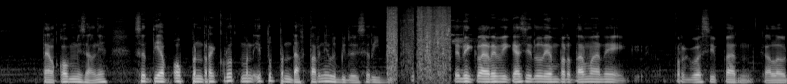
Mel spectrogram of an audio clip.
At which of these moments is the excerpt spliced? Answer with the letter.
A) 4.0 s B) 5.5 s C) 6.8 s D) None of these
A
